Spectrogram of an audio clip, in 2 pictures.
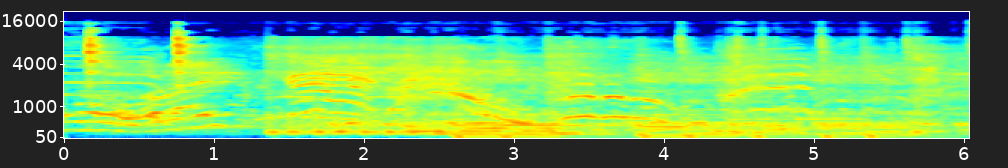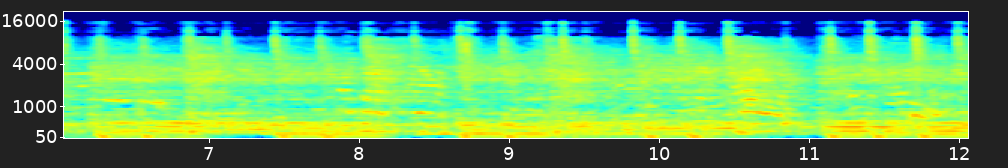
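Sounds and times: steady drum beat: 0.0s - 12.0s
bass guitar: 2.2s - 12.0s
strummed electric guitars: 2.2s - 12.0s.

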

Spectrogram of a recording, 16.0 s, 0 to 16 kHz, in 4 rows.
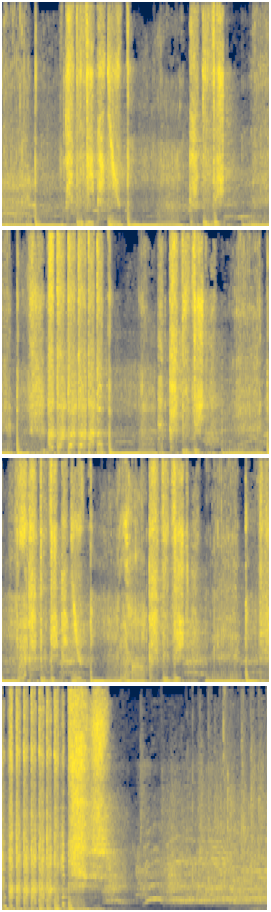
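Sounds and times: beatboxing into a microphone: 0.0s - 13.6s.

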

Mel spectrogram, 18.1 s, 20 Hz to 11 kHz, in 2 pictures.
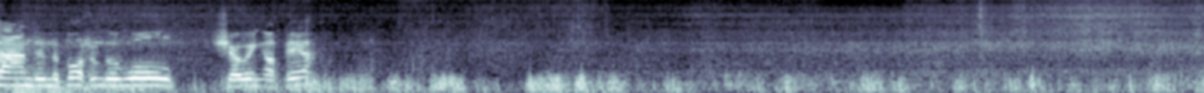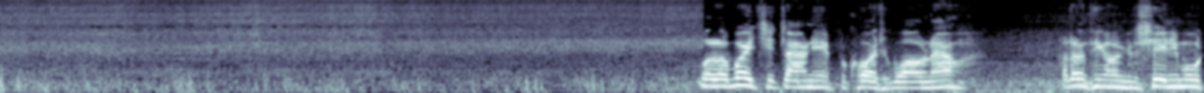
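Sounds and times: wind buffeting microphone: 0.0s - 14.3s
sea waves washing against seawall: 0.0s - 18.0s.

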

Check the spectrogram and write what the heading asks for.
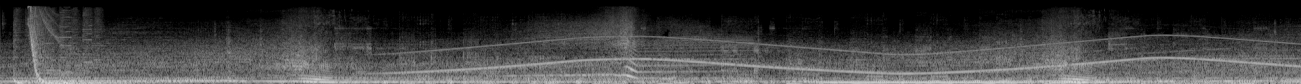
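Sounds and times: car engine running: 0.0s - 13.0s
cartoon police siren wail: 3.5s - 13.0s.

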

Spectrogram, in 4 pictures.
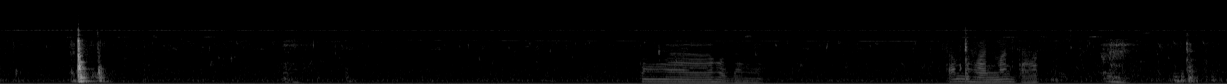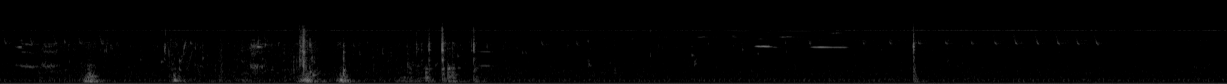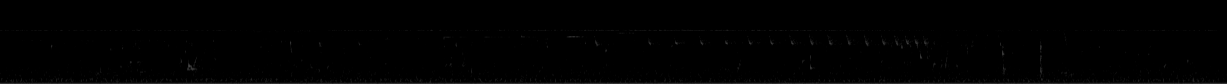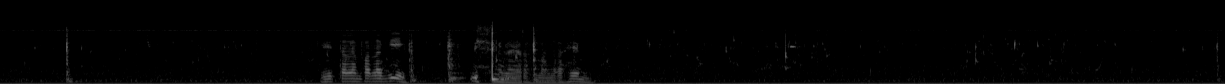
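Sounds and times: faint high whine: 0.0s - 49.0s
knocks against wooden boat: 0.7s - 1.2s, 11.7s - 12.2s, 15.2s - 17.1s, 40.8s - 42.3s.

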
